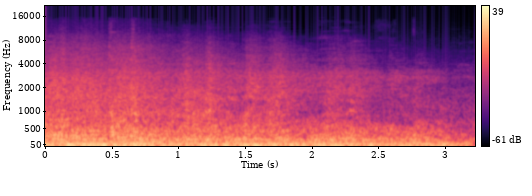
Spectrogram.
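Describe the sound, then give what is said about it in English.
A loud train rumbles past, a dense roar with rhythmic clattering that gradually thins and fades as it moves away; no one speaks. “I'm gonna wait for the train to pass by here.”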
